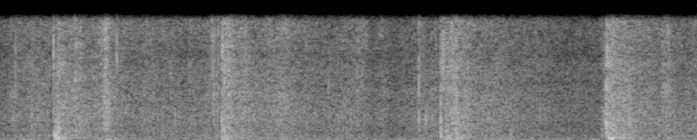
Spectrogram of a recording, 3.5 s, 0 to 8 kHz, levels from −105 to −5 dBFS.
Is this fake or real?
real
